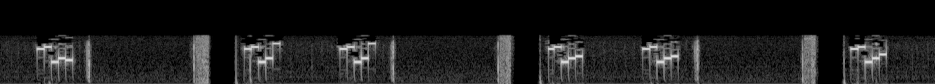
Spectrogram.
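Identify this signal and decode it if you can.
Five-tone selective call (ZVEI), heard as quick runs of five tones, tones of about 70 ms. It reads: 89132 89133 89133 89134 89134 89135
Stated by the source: ZVEI five-tone selective call 89131 received on SDR.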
